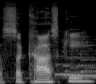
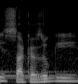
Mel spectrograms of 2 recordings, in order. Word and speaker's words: sakazuki: A sakoski. Sakoski. Sakazuki. Sorry guys, I'm extremely East Coast American.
